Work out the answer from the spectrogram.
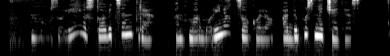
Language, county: Lithuanian, Kaunas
